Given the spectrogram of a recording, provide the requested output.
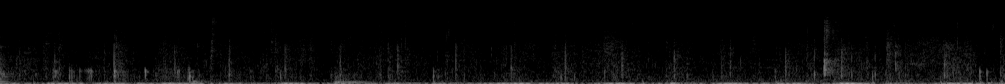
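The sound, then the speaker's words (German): Steady footsteps of someone taking a short walk outside the front door, at a relaxed pace, over a constant background hiss with scattered crunches and small clicks; no one speaks. “gehe dann kurz mal vor der Tür einmal spazieren, ja?”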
